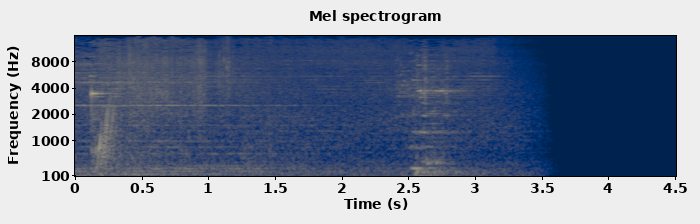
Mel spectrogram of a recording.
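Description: A bright game chime rings out and slowly fades.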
